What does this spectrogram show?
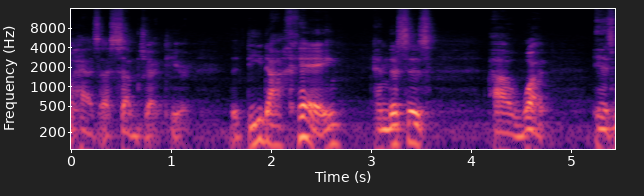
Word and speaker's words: Didache: This word is Didache. The accent is here on the last syllable.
